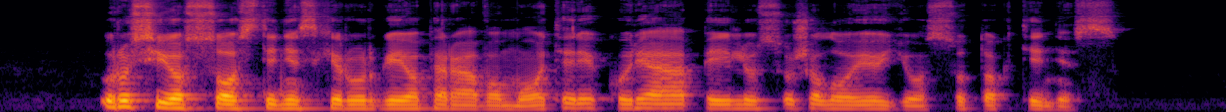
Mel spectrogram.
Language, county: Lithuanian, Kaunas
